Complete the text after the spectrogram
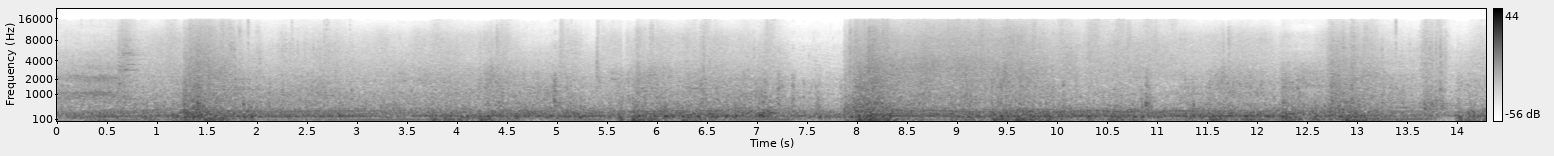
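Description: Branches and bushes brush and scrape against a truck.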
